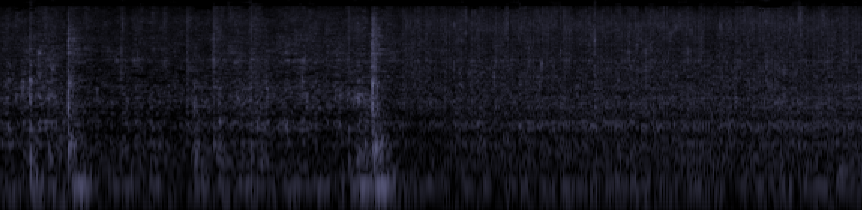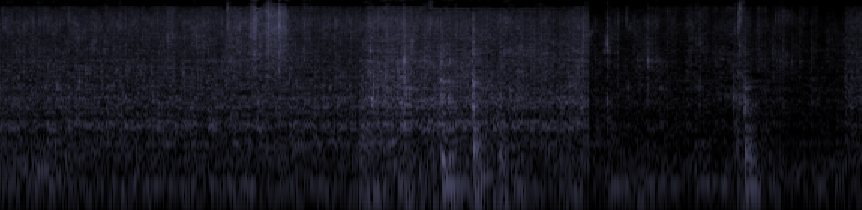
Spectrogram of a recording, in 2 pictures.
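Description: Chicken pieces sizzling in spiced gravy in a stainless-steel pot, with a spatula stirring and now and then knocking or scraping against the pot.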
